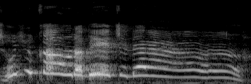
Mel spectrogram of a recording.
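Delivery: high strained shout, slowing; hammed-up tearful scream; mock crying yell. Girl yelling back on the escalator, shouting.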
